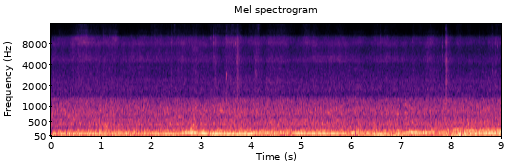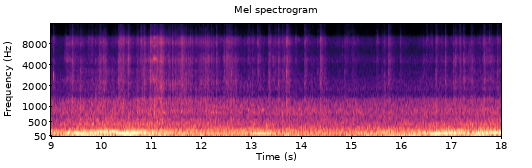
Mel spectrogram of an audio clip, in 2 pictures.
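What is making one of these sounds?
A vehicle's engine hums low and steadily as it drives along, rising and falling in pitch.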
